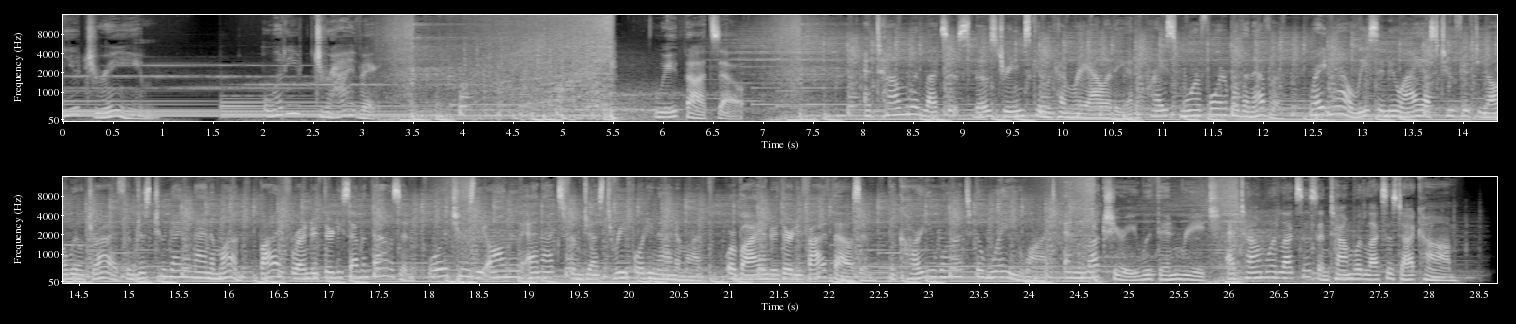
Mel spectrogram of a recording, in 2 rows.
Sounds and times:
Speech: 0:00.0 - 0:01.0, 0:02.0 - 0:03.2, 0:05.9 - 0:06.8, 0:08.0 - 0:28.3
Music: 0:00.0 - 0:28.6.

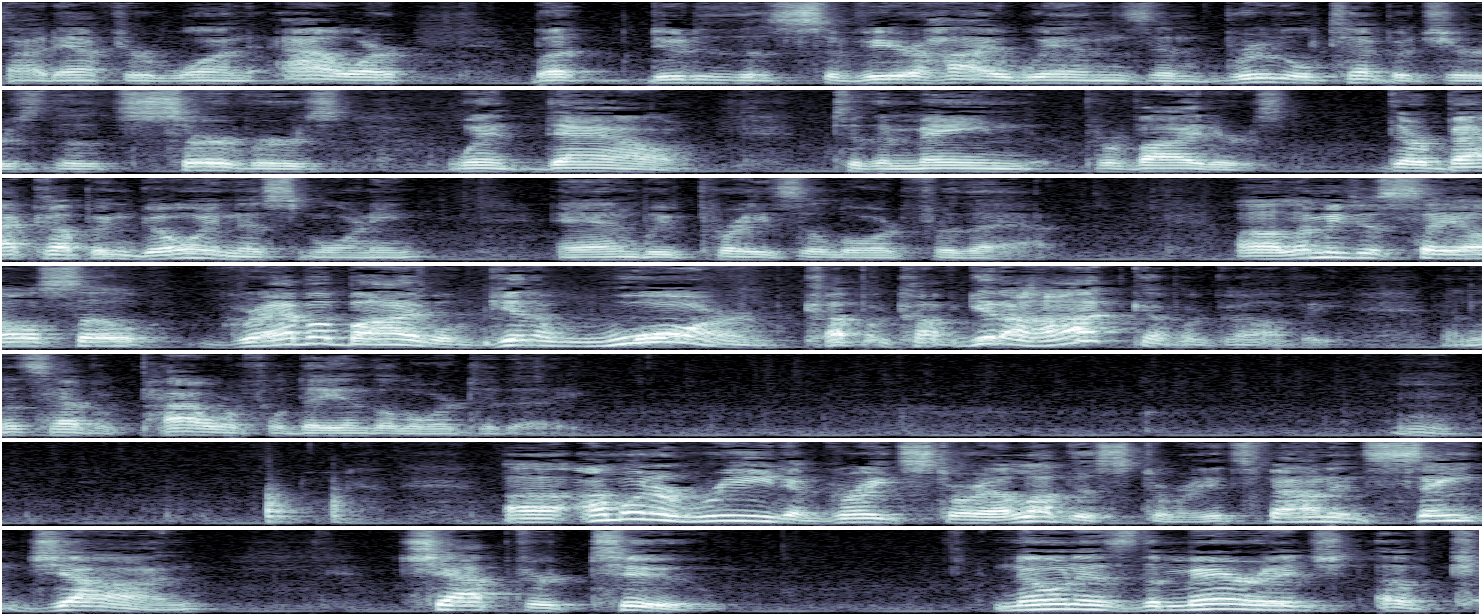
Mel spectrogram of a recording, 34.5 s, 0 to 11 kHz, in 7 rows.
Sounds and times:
Speech: 0:00.0 - 0:13.4, 0:14.0 - 0:21.7, 0:26.4 - 0:30.3, 0:31.0 - 0:32.0, 0:32.9 - 0:34.5.

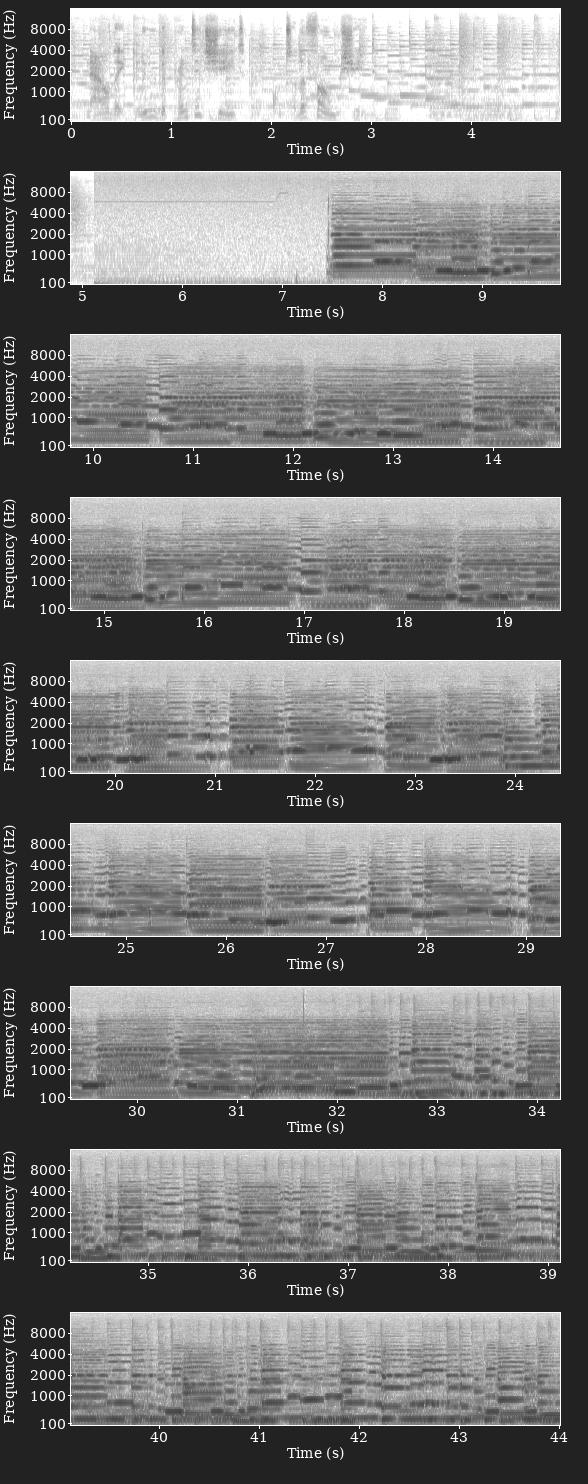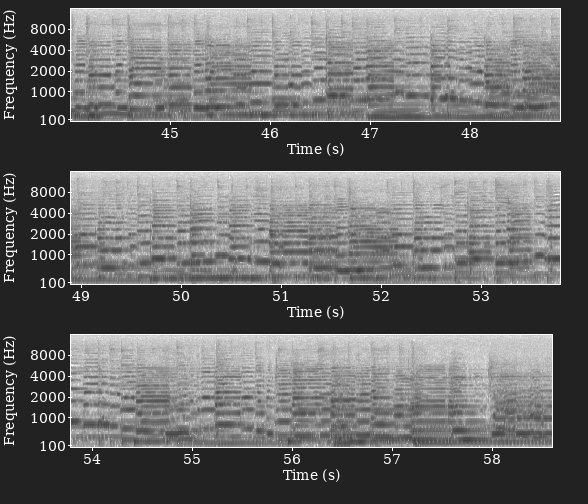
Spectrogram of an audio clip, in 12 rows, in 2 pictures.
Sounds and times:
Music: 0:00.0 - 0:05.2, 0:07.4 - 0:58.6.

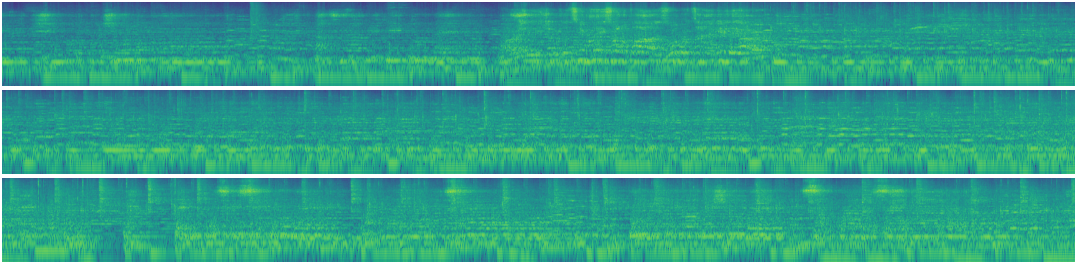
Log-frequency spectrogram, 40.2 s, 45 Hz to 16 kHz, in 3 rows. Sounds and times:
Music: 0:00.0 - 0:40.2
Speech: 0:06.2 - 0:09.8.

